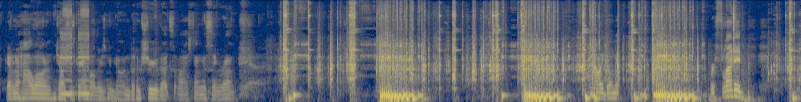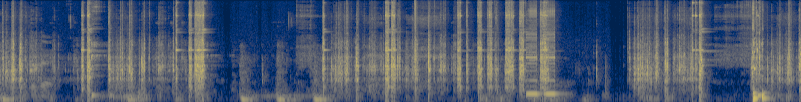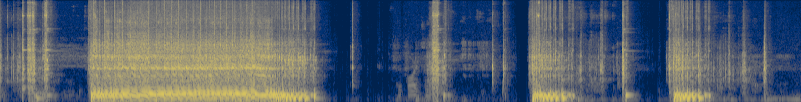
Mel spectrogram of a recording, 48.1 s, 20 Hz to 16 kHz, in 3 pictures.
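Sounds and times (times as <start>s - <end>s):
chainsaw being cranked: 1.2s - 1.8s, 5.3s - 27.2s, 28.6s - 38.5s, 40.6s - 44.8s, 45.4s - 47.5s
chainsaw engine running: 1.2s - 1.8s, 5.4s - 19.5s, 20.8s - 26.0s, 31.0s - 31.7s, 33.8s - 38.5s, 42.7s - 43.8s, 45.4s - 46.6s.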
